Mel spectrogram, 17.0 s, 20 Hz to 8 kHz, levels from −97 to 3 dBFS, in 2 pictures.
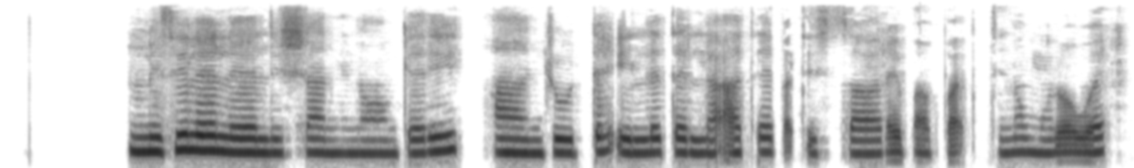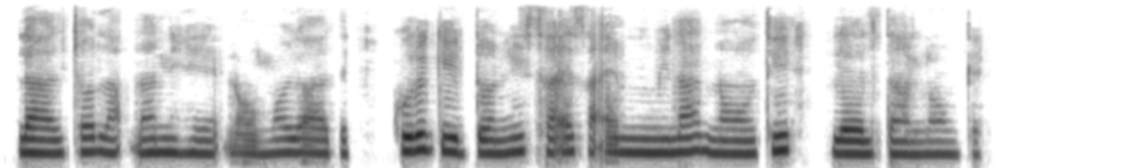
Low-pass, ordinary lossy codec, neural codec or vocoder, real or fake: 7.2 kHz; AAC, 32 kbps; codec, 16 kHz, 4 kbps, FreqCodec, larger model; fake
